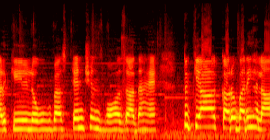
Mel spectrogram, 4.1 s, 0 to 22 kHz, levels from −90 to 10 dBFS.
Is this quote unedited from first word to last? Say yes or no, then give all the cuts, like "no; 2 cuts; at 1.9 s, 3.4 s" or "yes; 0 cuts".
yes; 0 cuts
